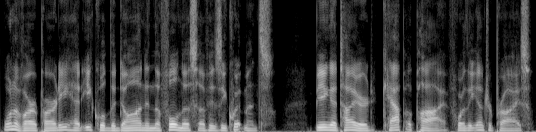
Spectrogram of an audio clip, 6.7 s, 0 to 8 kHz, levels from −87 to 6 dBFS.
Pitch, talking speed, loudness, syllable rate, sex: 135 Hz, 195 wpm, -17 LUFS, 5.7 syllables/s, male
